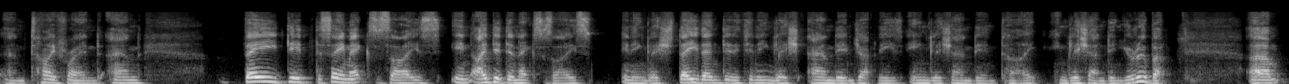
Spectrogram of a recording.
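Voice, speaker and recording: A man hosting a podcast interview, explaining things in a measured way. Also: medium pitch, a little mellow. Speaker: podcast host. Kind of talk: casual interview talk.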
